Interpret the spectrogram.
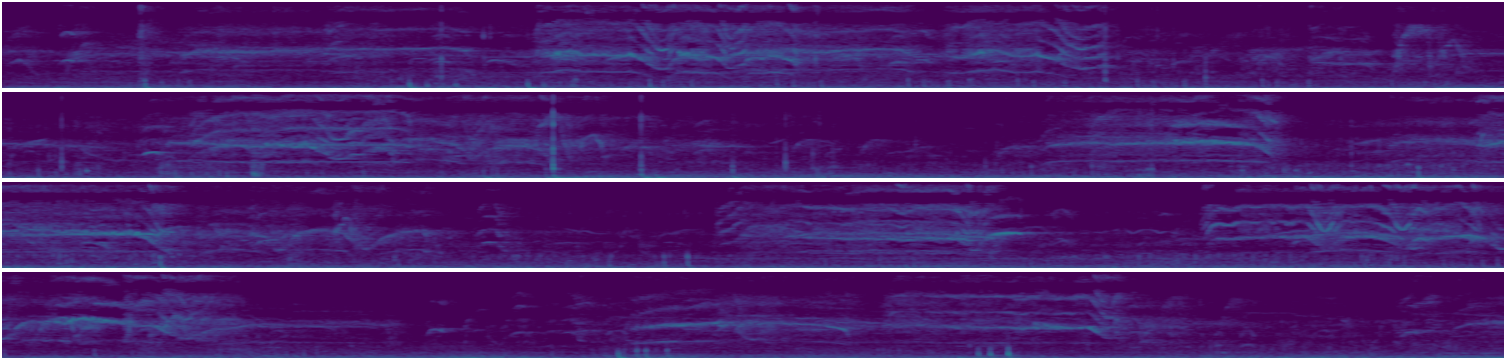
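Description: Wild birds chirping and calling in short bursts every few seconds over a steady low rumble, with a few faint knocks.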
